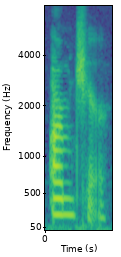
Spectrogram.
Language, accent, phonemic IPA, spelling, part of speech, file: English, US, /ˈɑɹmt͡ʃɛɚ/, armchair, noun / adjective / verb, En-us-armchair.ogg
- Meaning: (noun) 1. A chair with supports for the arms or elbows 2. An upholstered chair without armrests intended for the living room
